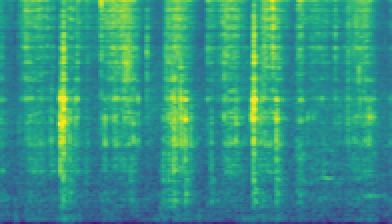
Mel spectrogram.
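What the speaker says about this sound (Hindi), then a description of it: "ये पैन चढ़ा ली हूँ मैं और इसको रोस्टेड करूँगी।" Whole spices roasting in a pan on the stove, with a few quiet metallic scrapes and clinks of a spoon against the pan, sparse and faint, with no talking.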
